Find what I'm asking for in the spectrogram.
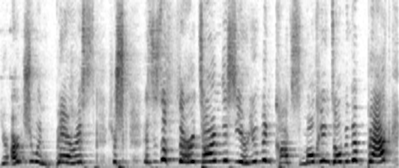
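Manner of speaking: high, scolding principal voice; imitated principal. Principal scolding student caught smoking, very high-pitched. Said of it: "my principal used to come to me".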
